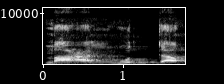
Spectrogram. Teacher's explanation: یہاں پر وقف کریں گے تو وقف کی صورت میں نون جو ہے یہ ساکن ہو جائے گا مع المتقین وَأَنفِقُوا فِي سَبِيلِ اللَّهِ سین کو جب ادا کرتے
